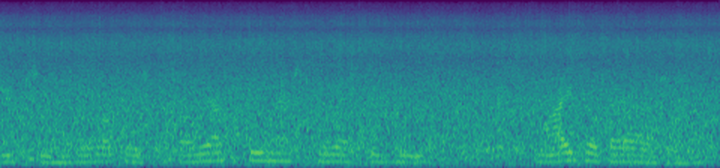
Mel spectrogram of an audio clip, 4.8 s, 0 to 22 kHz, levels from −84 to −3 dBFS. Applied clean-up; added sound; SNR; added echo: none; Stream; -4 dB; none.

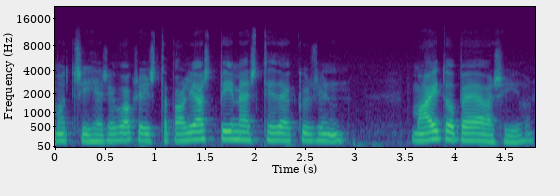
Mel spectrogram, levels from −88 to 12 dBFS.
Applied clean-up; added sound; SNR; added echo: none; none; none; none.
